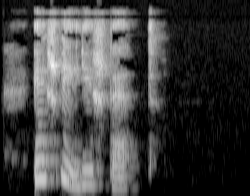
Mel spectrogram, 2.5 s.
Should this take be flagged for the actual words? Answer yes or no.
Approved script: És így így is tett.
yes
